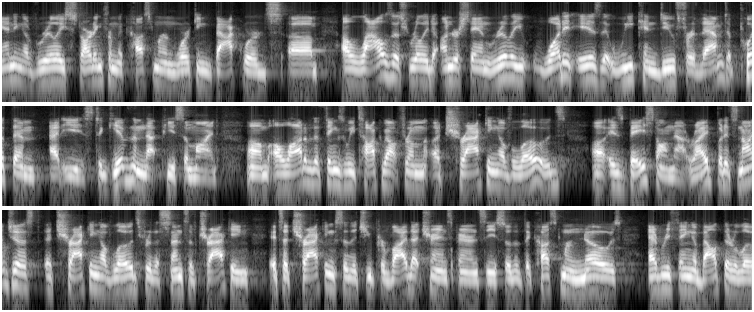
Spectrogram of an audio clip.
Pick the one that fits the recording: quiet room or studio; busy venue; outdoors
busy venue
